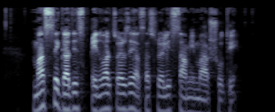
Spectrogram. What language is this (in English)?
Georgian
